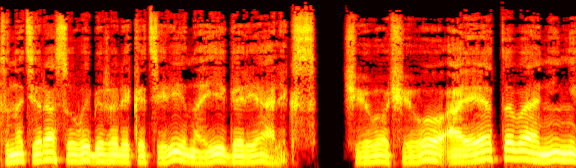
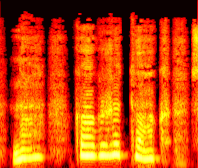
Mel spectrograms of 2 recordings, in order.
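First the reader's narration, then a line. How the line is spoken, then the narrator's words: Tearful question. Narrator (Russian): сквозь слезы спросила Наташа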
